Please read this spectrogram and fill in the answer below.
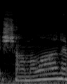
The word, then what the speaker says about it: Shyamalan: Night Shyamalan. Am I saying his name right? – Yeah.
